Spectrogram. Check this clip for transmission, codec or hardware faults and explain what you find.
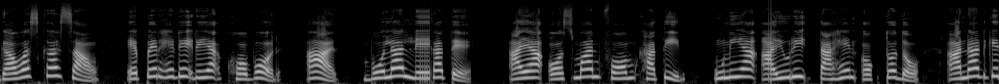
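Two playback dropouts of the repeated buffer kind turn up in this speech clip. Fresh audio failed to reach the output in time, so the device replayed its last 23 ms block. From 4.20 to 4.30 s that block sounds four extra times in a row, giving a hard-edged stutter and skipping about a tenth of a second of speech. At 7.69 to 7.71 s, just after "ᱯᱷᱚᱨᱢ ᱠᱷᱟᱹᱛᱤᱨ ᱩᱱᱤᱭᱟᱜ", a single extra play produces a brief stutter. The 23 ms repeat length fits a 1024-sample buffer.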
